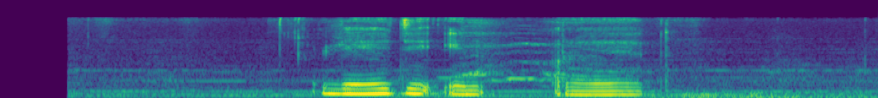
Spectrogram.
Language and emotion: Russian, sad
